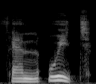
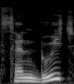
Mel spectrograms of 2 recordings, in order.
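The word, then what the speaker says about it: sandwich: আই সি এইচ উইচ স্যান উইচ আমি জানি যে অনেকে একে স্যান ডুইচ বলে এসেছো বাট আজকের পর থেকে আর বলবা না নেক্সট এবার দেখে নেব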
